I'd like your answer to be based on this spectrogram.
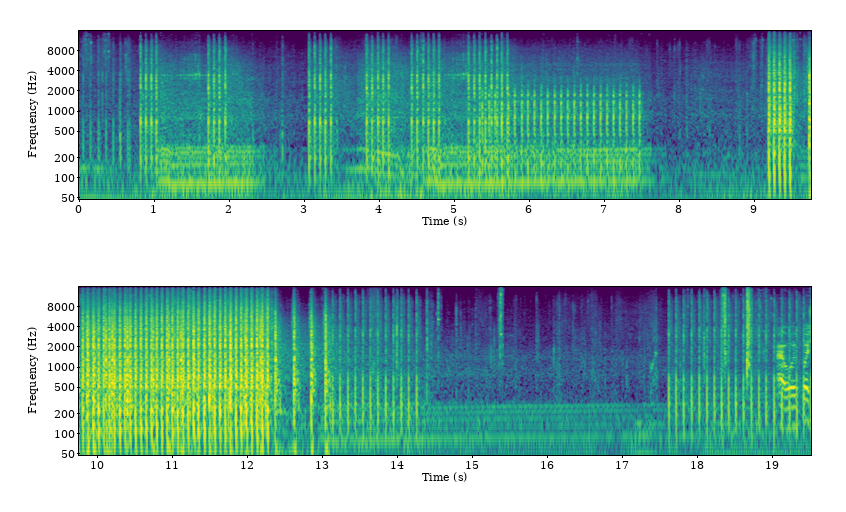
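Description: Bursts of close automatic gunfire from a CQB weapon in the tactical shooter Squad, rapid rattling volleys with short gaps and a dense sustained stretch in the middle, plus scattered single shots.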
